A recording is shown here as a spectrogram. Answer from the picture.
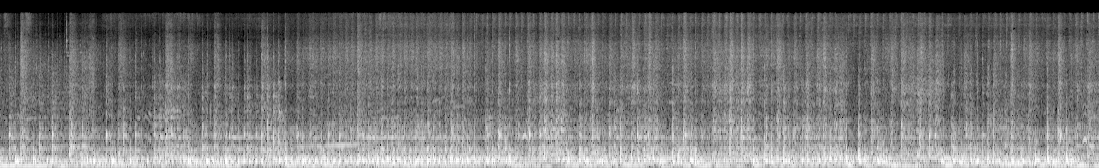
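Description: A group of marching drummers beating bass drums with mallets and snare drums with sticks in a fast, continuous rhythm.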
